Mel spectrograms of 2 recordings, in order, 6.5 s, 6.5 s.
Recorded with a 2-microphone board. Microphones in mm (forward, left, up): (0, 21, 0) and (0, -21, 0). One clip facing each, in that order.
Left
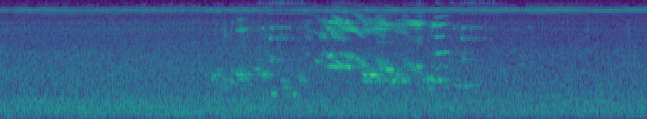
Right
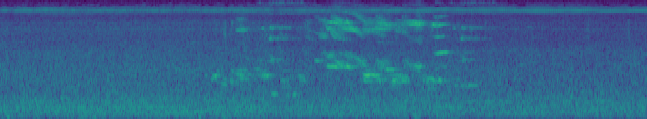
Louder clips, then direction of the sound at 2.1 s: Left 2 dB; 10° left (ahead or behind).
